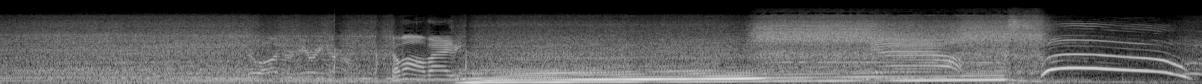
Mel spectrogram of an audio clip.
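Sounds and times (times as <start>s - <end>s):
car engine revving at full throttle: 0.0s - 11.0s
high whine winding down: 0.0s - 12.0s
loud rushing hiss: 7.4s - 10.9s.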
